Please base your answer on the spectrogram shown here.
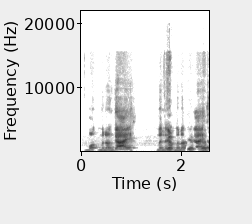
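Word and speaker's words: Monangai: Munungai?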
